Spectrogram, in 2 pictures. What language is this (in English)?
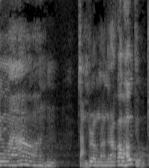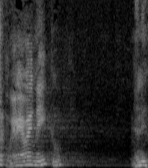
Indonesian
